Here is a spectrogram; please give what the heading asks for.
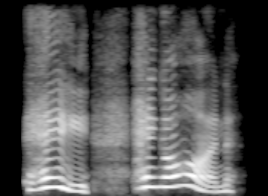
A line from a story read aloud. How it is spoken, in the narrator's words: Gareth exclaims when the first knife hits the target while he's still carrying it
